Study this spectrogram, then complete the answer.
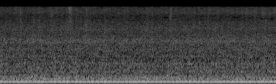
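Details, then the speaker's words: Kenmore top-load washer, final spin with very heavy jeans and towel load: smooth constant low hum, no knocking or thumping, then it stops; clothes came out without extra water, spin normal. "Alright, here we go into that final spin cycle. Sounds good. As I said, it's a very heavy jeans and towel load."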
